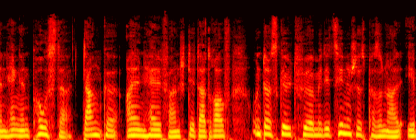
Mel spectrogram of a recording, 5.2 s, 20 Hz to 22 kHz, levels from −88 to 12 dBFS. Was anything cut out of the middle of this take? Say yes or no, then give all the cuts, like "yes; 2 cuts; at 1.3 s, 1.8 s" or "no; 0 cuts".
no; 0 cuts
